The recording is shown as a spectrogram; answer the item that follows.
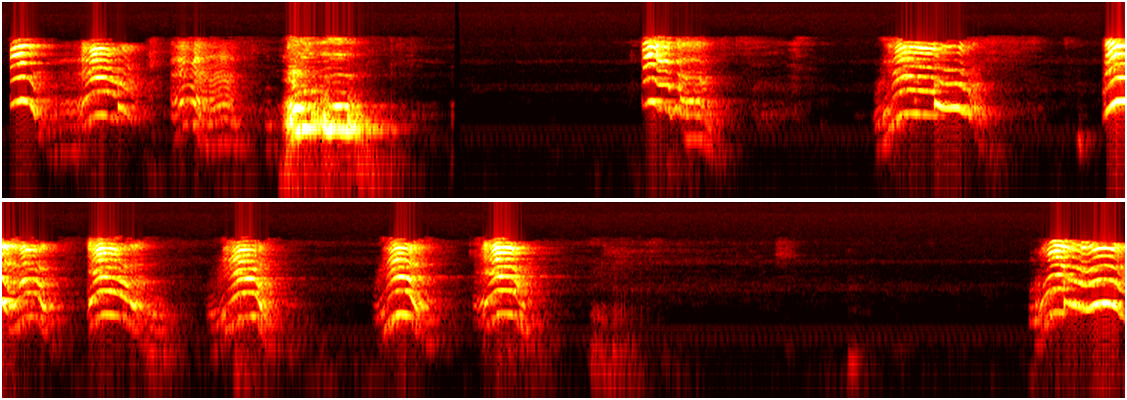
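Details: Month-old beagle puppy barking at its father indoors: high, yelping barks, some in quick pairs and triplets, about a dozen over fifteen seconds with short silent gaps between them, one louder rougher bark near the start.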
